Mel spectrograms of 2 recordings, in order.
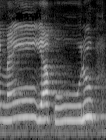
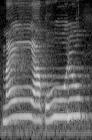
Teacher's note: یا زبر یا میں یا قاف پیش وقو میں یا قو لام پیش لو میں یا قولو. یہاں پر یا کھینچیں گے, میں یا پر ہوگا غنہ. اب جیسے کہ ہم نے بتایا تھا کہ اگر واو مشدد یا مشدد پر اگر غنہ نہیں ہو تو وہاں پر تو سختی ہوتی ہے, لیکن کیونکہ اگر یہاں پر غنہ آ گیا ہے یا مشدد پر تو پھر یہاں پر سختی نہیں, غنہ پڑھا جائے گا.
